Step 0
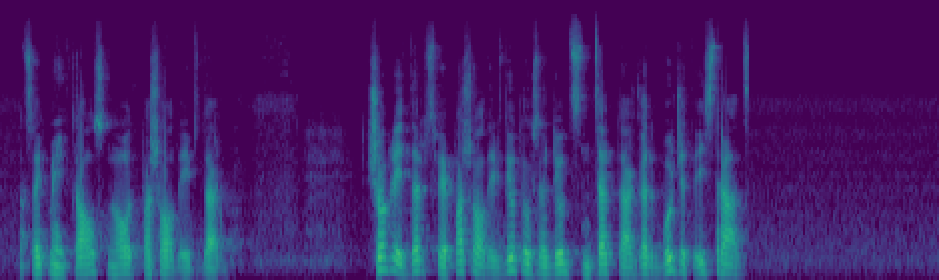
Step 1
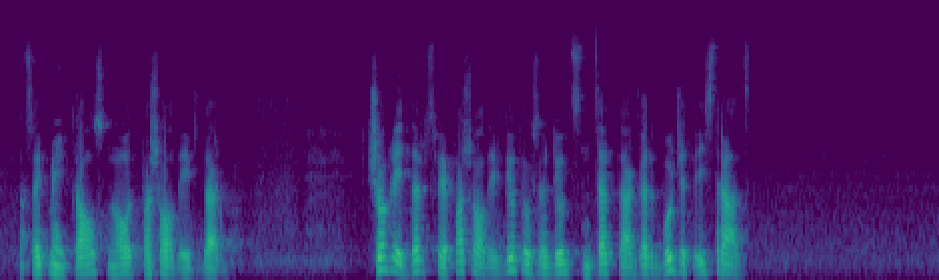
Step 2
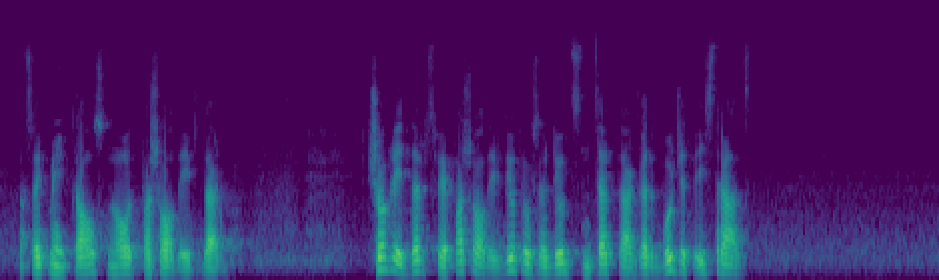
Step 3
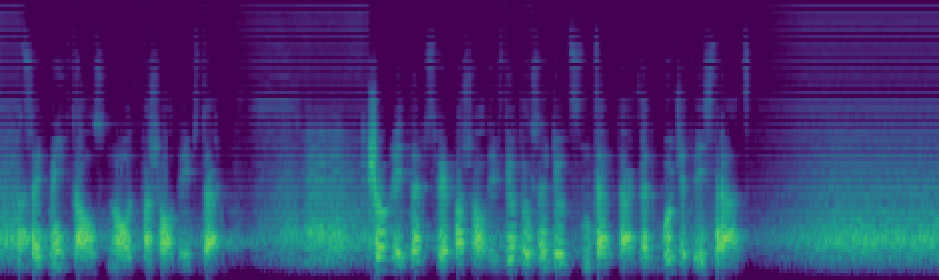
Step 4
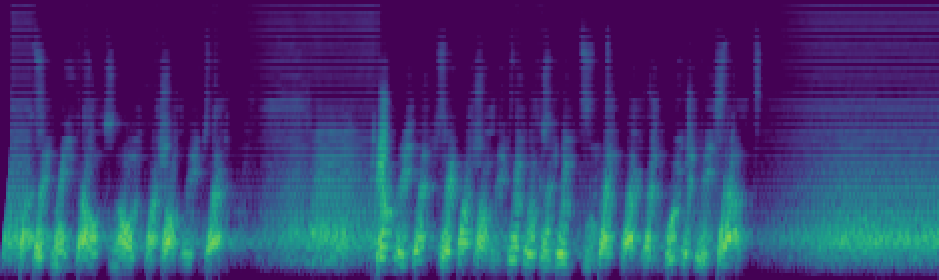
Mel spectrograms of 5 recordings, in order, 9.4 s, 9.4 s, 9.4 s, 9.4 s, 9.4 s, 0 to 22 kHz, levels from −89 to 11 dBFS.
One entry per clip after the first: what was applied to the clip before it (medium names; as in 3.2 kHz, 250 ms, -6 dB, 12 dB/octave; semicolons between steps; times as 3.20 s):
low-pass 1.1 kHz 6 dB/octave; gain riding 2 s
peaking EQ 420 Hz +10.5 dB 2.7 oct; trim -3.5 dB
partials quantised in pitch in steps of 2 st; resonant high-pass 610 Hz, resonance Q 4.9; three bands compressed up and down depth 100%; trim +1.5 dB
phase dispersion highs, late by 113 ms, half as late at 1 kHz; flange 1.6 Hz, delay 7.1 ms, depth 5.9 ms, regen +44%; trim +4 dB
